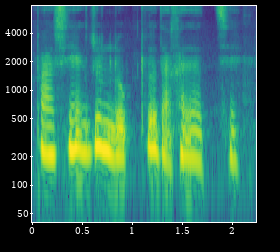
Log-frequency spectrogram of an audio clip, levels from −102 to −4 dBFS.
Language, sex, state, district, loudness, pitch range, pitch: Bengali, female, West Bengal, Cooch Behar, -14 LUFS, 190-240 Hz, 220 Hz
